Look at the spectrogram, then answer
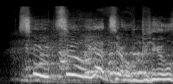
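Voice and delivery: very high, loud mock Korean-style shooting sounds.

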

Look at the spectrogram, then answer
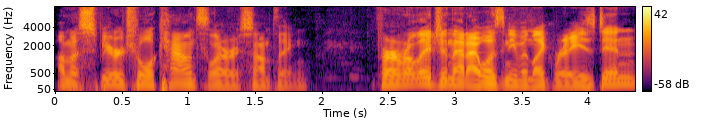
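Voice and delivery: usual speaking voice

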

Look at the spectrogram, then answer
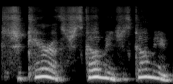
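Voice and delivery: mock yelling. Speaker recounts their husband yelling at them, retelling husband's yell. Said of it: "He's yelling at me going".

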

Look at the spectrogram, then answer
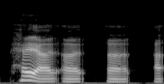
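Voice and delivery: plain

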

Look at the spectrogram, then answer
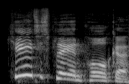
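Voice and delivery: attempted Irish accent. Asked whether they can do an Irish accent, the speaker tries one: Irish accent. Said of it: "Can either of you do an Irish accent?".

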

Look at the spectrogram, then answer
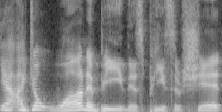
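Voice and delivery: usual speaking voice

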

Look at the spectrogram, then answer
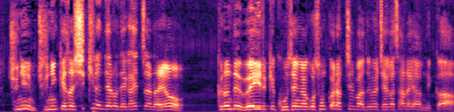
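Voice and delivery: loud, high-pitched protest. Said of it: "이렇게 따지는 거죠".

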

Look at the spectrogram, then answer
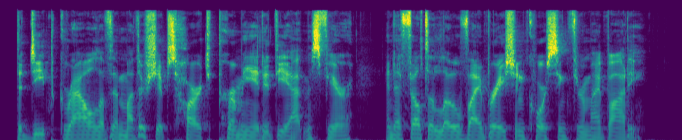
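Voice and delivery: ordinary delivery

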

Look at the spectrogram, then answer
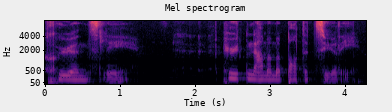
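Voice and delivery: very deep, very low villain voice. Imagining him calling over one of his lackeys: deep voice. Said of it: "mit tiefer Stimme sagt".

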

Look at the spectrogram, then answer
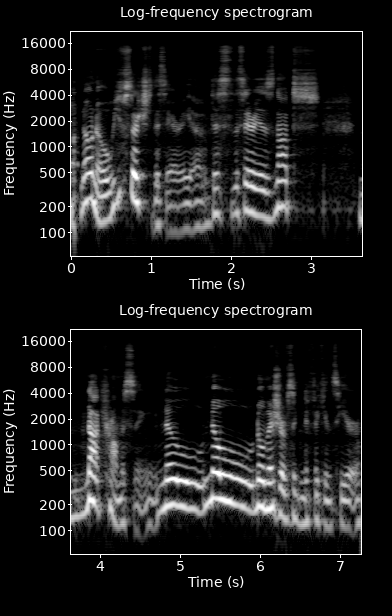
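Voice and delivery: mumbled, muttered self-talk. Voicing someone talking to themselves in the back of the room: mumbling to self. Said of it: "talking to themselves, mumbling".

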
